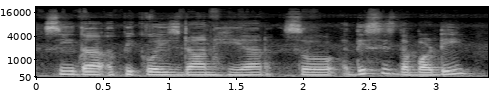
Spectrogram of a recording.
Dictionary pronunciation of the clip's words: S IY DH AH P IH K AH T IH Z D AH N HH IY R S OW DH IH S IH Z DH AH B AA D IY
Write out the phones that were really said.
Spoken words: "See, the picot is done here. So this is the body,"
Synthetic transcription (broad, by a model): S IY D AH P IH K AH IH Z D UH N HH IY R S OW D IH S IH Z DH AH B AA D IY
